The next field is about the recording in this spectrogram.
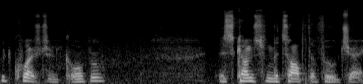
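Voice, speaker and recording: A put-on character voice from a man, at medium pitch. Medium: machinima. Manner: authoritative, measured.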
